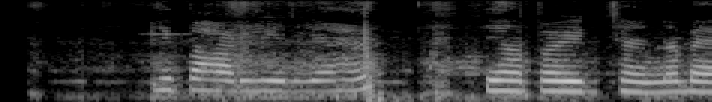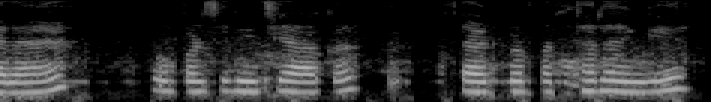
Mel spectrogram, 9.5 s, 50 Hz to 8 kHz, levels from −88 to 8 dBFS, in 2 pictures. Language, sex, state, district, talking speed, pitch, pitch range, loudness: Hindi, female, Goa, North and South Goa, 120 wpm, 275 Hz, 265-285 Hz, -25 LUFS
